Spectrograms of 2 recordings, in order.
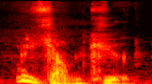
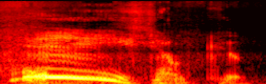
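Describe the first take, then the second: First: Said in the usual way. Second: High-pitched, slow pet talk; high cooing. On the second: Pretend. Owner gushing over the cat, high slow cooing. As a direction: coo it slowly up high.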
